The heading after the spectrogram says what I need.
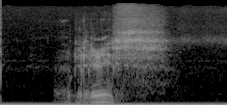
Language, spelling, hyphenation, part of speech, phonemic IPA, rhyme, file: Dutch, rif, rif, noun, /rɪf/, -ɪf, Nl-rif.ogg
- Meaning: reef: 1. a chain or range of rocks lying at or near the surface of the water 2. an arrangement to reduce the area of a sail in a high wind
